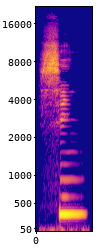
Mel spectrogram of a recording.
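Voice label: "xin" Mandarin Chinese, first tone, pronunciation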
